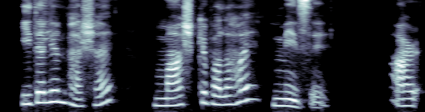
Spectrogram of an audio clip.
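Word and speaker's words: mese: Italian ভাষায় মাসকে বলা হয় মেজে। এখানে যদি আমরা বানানটির দিকে খেয়াল করি তাহলে দেখব সবার শেষের দিকে আছে এসে। এসে এর উচ্চারণ আমরা এখানে জয়ের মতো করব, এসের মতো করব না।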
